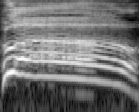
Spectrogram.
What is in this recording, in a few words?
"Kamikaze", Surfer voice; hedgewars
